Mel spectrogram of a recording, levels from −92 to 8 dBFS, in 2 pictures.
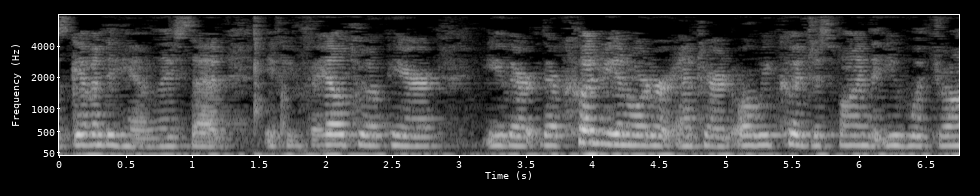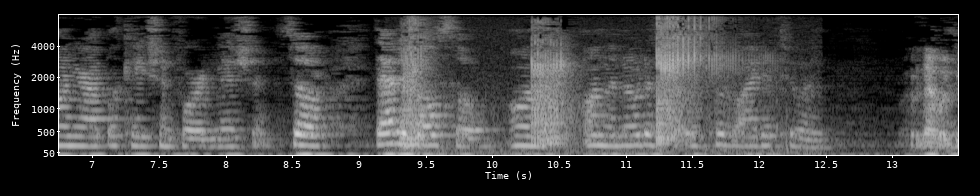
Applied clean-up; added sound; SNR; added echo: none; Fart; 1 dB; reverberation time 0.2 s.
